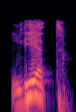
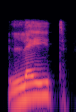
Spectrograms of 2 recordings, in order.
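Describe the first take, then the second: First: LIET with an 'ie' glide; Creole diphthong. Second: LATE with English 'ey' glide; English-style LATE, vowel gliding to 'i'; English diphthong. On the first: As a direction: say LIET as 'lyet'. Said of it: "todas esas en criollo sistemáticamente". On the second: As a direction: say LATE as 'leyt'. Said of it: "cualquier diptongo A en inglés". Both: Shown as a demonstration.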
